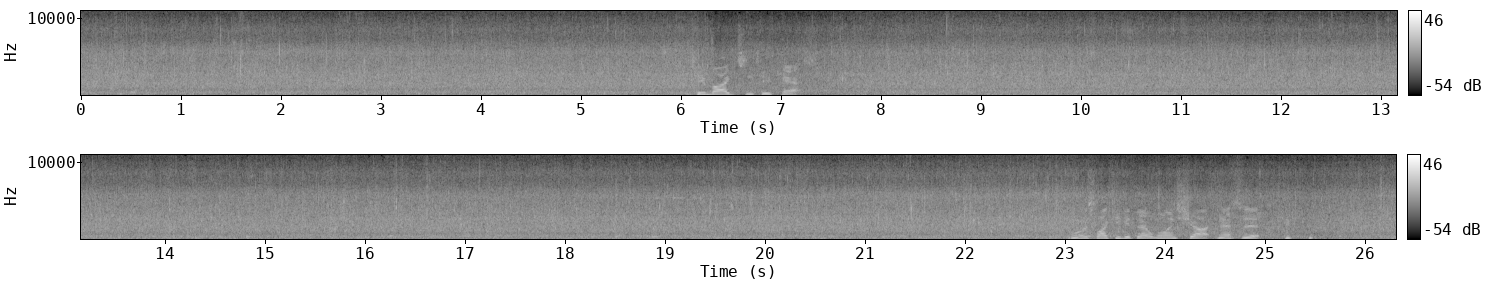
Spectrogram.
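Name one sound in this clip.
A shallow stream babbles steadily over rocks outdoors.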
